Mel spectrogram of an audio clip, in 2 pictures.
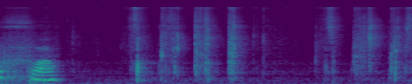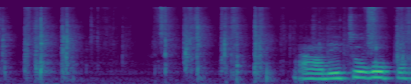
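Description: Playing cards riffle and tap as a deck is shuffled by hand.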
